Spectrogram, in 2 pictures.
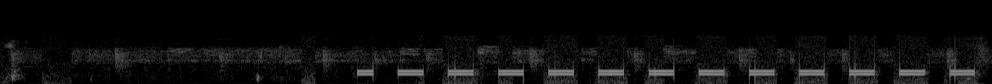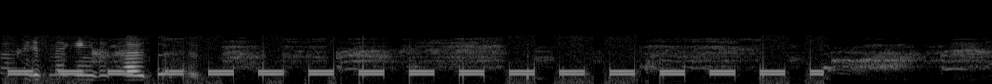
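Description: A telephone busy signal beeps in a steady, rapid on-off pattern for about fifteen seconds, clear over a murky background of faint noise and muffled voices, while someone tries to get a caller on the phone line.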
